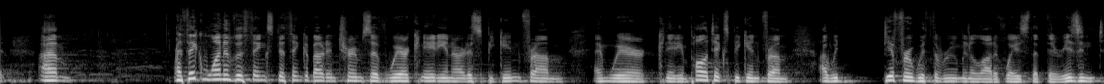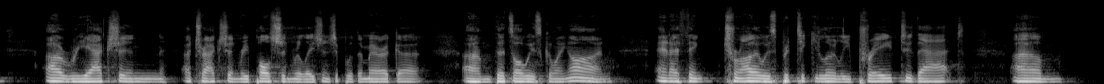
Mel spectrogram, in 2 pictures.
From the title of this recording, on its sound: Live From Toronto Edition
